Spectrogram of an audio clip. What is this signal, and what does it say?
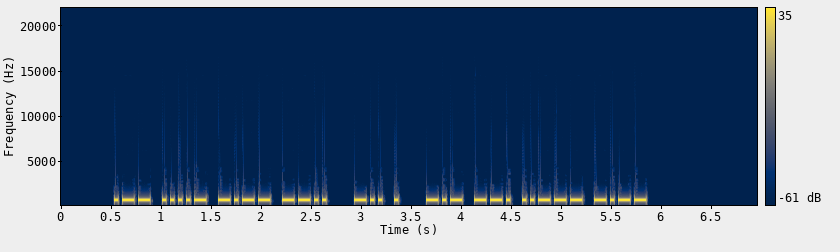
Morse code, heard as a keyed tone, about 30 wpm, 700 Hz. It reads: W4YZ DE KG2Y
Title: USA Callsign DE Callsign - 4 Characters - 30wpm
